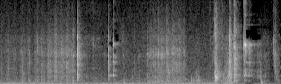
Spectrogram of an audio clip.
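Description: A metal spoon clinking against a ceramic bowl while someone eats: a few scattered sharp clicks, a short hiss about halfway through, and a louder cluster of sounds near the end.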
